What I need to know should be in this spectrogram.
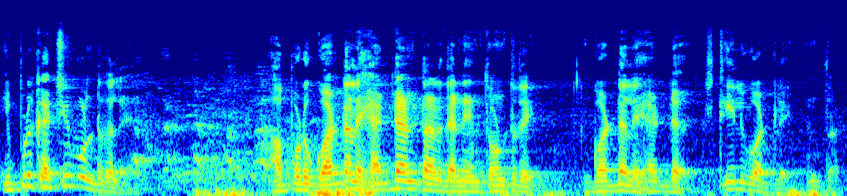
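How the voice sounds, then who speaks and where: A man's voice: medium pitch, animated, fast talker, a bit bright, a little hiss or hum. A man, a pastor giving his testimony in church and acting out the dialogue in different voices. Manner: acts out dialogue with shifting voices. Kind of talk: animated storytelling testimony.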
